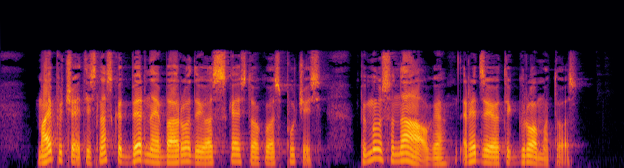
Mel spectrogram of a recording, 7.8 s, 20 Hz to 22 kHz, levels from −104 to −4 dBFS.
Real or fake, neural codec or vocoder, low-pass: real; none; 7.2 kHz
